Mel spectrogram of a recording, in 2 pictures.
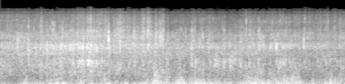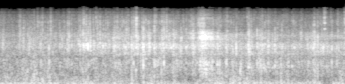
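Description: Wind buffets loudly against the microphone.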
